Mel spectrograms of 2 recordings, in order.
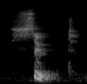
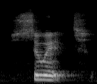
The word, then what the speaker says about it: suit: The next word is: suit. Suit. It's not "soo-it" or "sweet". It's: suit.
